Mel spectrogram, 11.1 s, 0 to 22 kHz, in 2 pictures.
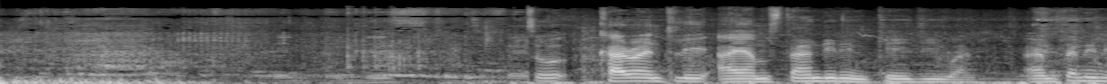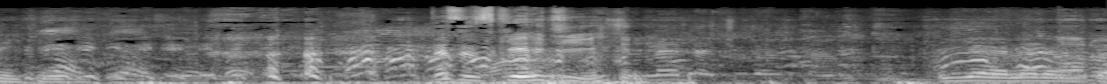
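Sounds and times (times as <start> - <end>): low rumble on microphone: 0.0 - 3.0
faint voices: 0.0 - 11.0.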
